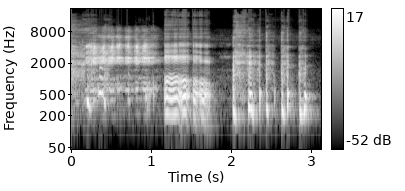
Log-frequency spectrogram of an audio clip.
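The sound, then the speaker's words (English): A person bleats like a goat in a few wavering, nasal bursts, ending in a quick run of choppy, laugh-like pulses; fairly loud, with no other sounds around it. “Yeah, that was, I had to, like, be like, all right, you should probably go take a voice lesson if your voice is sounding like a GOAT.”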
